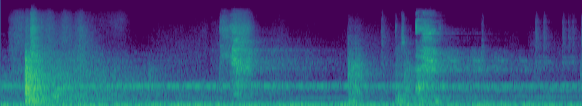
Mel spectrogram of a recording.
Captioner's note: Tyler grunts; tense music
